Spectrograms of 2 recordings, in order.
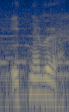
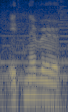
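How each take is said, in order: Both takes have the same delivery.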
